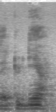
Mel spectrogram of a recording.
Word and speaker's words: étudiant: But when you look at it, if you read it as it is étudiant. But the French people pronounce it as étudiant.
